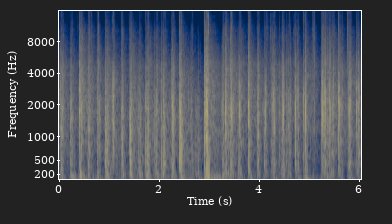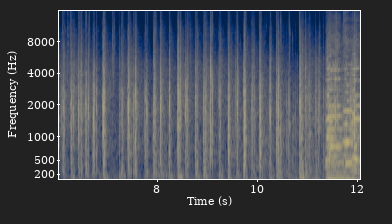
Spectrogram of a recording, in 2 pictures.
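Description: Irish hard-shoe dancing with no accompaniment: a troupe's shoes rapping out dense, rapid taps on a wooden stage. Near the end the fiddle and band come in.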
